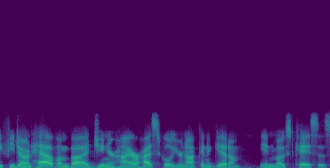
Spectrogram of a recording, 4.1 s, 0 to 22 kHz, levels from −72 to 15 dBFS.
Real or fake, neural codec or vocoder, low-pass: fake; codec, 16 kHz, about 1 kbps, DyCAST, with the encoder's durations; 7.2 kHz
